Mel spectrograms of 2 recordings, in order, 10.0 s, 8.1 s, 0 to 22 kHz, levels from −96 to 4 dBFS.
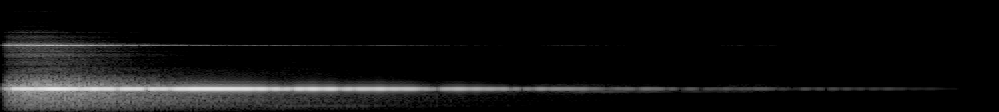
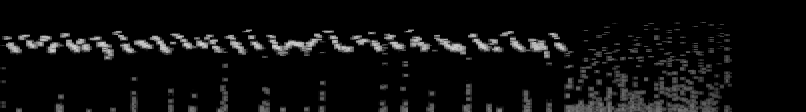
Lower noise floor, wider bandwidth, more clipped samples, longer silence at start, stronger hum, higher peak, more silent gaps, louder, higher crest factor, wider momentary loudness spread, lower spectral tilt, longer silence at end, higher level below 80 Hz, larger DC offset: first, -86 dBFS vs -56 dBFS; second, 4.6 kHz vs 7.8 kHz; neither; about the same, 0.05 s vs 0.05 s; neither; about the same, -2 dBFS vs 0 dBFS; neither; about the same, -15 LUFS vs -14 LUFS; about the same, 16 dB vs 18 dB; first, 23 LU vs 5 LU; first, -3 dB/octave vs 4.5 dB/octave; first, 5.05 s vs 2.4 s; second, under -90 dBFS vs -64 dBFS; neither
